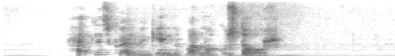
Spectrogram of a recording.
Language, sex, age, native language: Icelandic, female, 50-59, Icelandic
